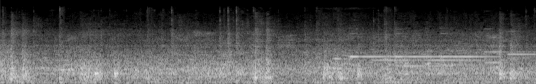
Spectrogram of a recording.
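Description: Chichibu Railway 7800-series electric train running, heard from inside the driver's cab: steady rolling noise with the clickety-clack of the wheels over rail joints. About halfway through, a steady high whine joins in, and a slightly higher whine takes over near the end.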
